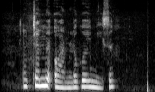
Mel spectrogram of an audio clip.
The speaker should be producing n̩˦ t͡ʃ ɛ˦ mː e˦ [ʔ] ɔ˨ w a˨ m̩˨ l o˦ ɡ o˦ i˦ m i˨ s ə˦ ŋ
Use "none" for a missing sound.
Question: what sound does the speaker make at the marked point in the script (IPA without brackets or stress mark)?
ʔ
